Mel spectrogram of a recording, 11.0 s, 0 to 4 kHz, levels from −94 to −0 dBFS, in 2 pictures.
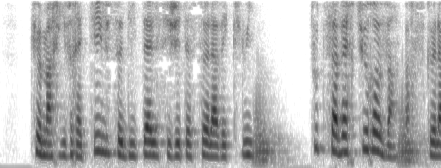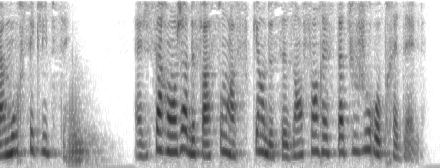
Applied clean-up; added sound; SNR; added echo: none; Brass instrument; 12 dB; none.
